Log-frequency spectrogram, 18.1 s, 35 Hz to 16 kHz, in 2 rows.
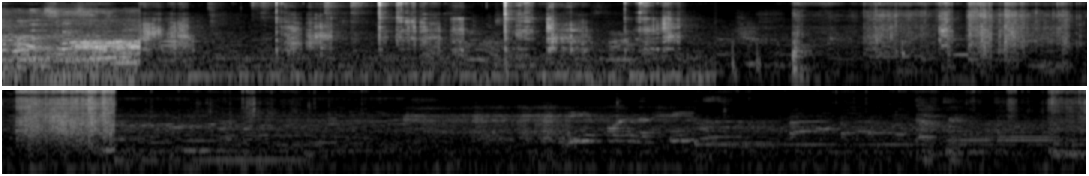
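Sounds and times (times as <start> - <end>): cutlery and dishes clinking: 1.2 - 5.9.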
